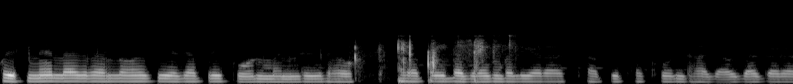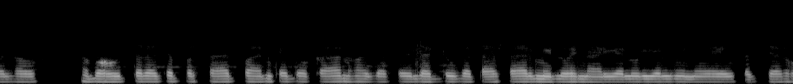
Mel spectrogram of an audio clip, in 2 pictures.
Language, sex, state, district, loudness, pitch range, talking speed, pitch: Magahi, male, Bihar, Lakhisarai, -28 LUFS, 125-135 Hz, 170 wpm, 130 Hz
